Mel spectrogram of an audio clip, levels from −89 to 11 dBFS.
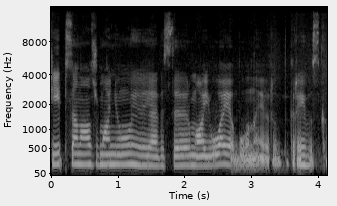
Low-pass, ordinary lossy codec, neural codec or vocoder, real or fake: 14.4 kHz; AAC, 96 kbps; vocoder, 48 kHz, 128 mel bands, Vocos; fake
